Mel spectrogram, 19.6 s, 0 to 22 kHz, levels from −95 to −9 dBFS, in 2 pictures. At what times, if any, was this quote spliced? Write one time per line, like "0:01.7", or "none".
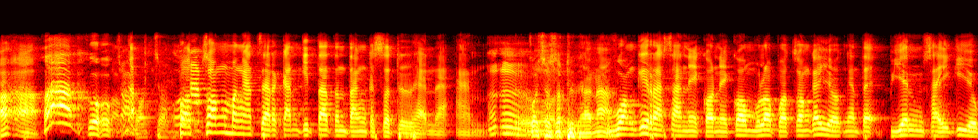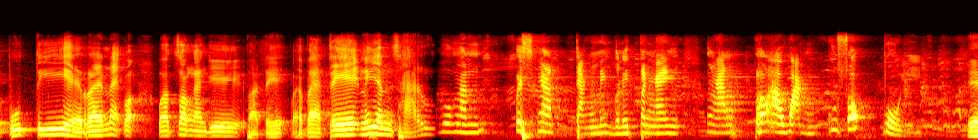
0:01.5
0:14.3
